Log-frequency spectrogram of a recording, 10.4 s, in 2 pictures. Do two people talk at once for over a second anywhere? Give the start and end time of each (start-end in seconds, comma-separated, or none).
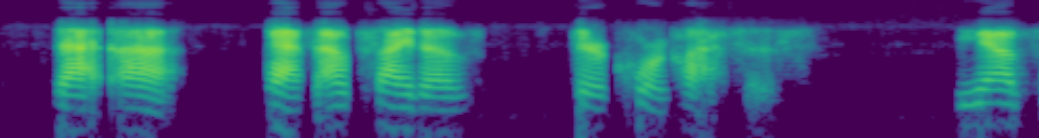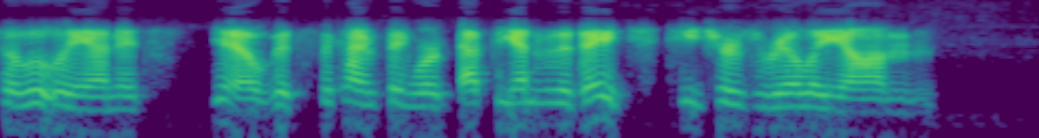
none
